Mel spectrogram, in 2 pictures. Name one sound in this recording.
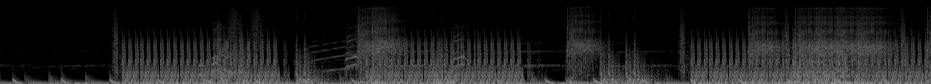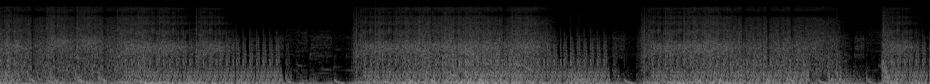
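Punches and kicks land with sharp thuds in a fighting game.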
